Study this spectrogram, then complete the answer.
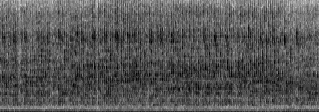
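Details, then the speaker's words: Barn-find Camaro after a new gas tank was fitted, fuel now cleaner, with the exhaust cut off: a loud, deep, steady, unmuffled idle rumble with an even beat and no misses. No fuel leaks seen, but the fuel gauge still doesn't work. "I don't see no leaks sorry it's loud I had to cut the exhaust off"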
